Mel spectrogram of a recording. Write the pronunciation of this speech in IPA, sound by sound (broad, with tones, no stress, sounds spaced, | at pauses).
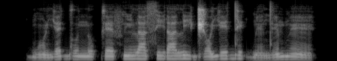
b ɔ̃˨ j ɛ˨˦ ɡ o˧ n o˧ k ɛ˧ f ĩ˦ l a˦ s i˦ ɾ a˦ l i˦˨ d͡ʒ ɔ˧ j e˦ d e˦˨ ɡ͡b ɛ̃˨ d ɛ̃˨˦ b ɛ̃˦˨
